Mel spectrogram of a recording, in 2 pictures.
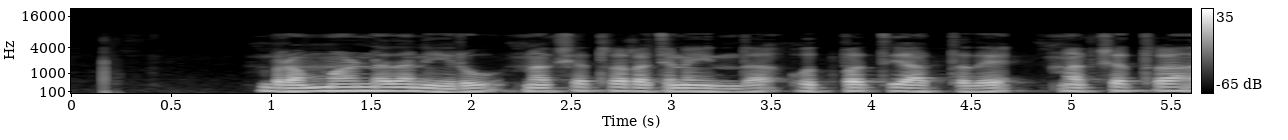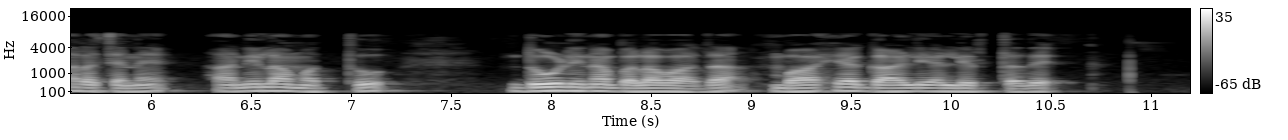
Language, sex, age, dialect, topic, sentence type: Kannada, male, 18-24, Mysore Kannada, agriculture, statement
